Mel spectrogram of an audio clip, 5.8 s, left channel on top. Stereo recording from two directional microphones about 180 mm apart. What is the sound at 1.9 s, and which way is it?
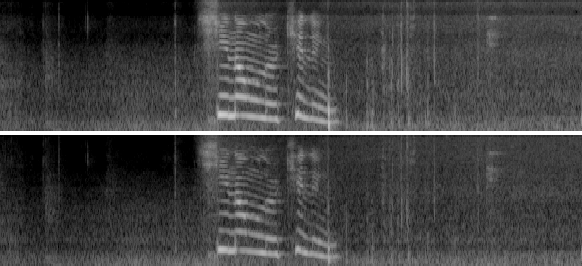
A child's voice, 10° right (ahead or behind).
